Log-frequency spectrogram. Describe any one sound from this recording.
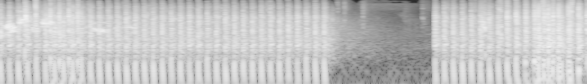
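A rifle fires a fast, steady stream of shots, pauses briefly, then fires again.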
